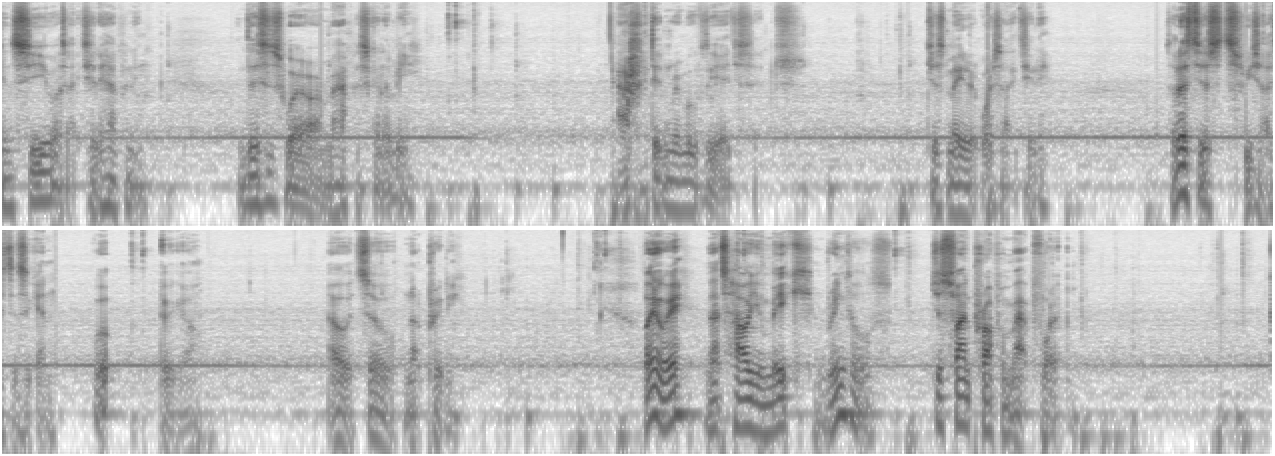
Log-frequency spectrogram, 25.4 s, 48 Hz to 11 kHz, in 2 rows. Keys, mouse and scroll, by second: 1.2 scroll down 2, 1.6 middle click, 3.2 middle click, 3.7 scroll down 3, 4.4 ctrl+shift+click, 5.0 middle click, 6.1 shift+middle click, 6.5-7.0 scroll up 5, 7.3 scroll up 2, 7.9 middle click, 8.5 scroll down 4, 9.0 shift+middle click, 9.9 middle click, 11.4 s, 12.8 g, 14.6 Tab, 16.4 middle click, 17.7 middle click, 18.6 ctrl+shift+click, 19.1 middle click, 20.0 ctrl+shift+click, 20.5 middle click, 21.5 ctrl+shift+click, 23.1 shift+middle click, 23.7 Tab, 24.5 scroll up 1, 24.8 shift+middle click.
